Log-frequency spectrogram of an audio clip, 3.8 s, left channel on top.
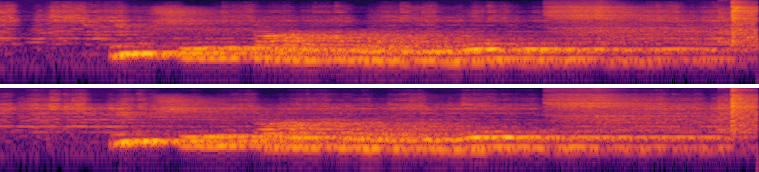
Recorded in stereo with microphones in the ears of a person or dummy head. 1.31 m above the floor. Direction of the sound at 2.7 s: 45° right (ahead or behind).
